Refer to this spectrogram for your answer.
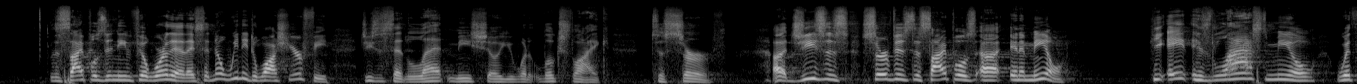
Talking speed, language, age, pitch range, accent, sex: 195 wpm, English, 30-49, 185-235 Hz, American, male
